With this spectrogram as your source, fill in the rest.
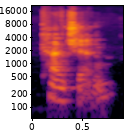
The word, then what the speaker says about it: Kanchan: I now say my name is pronounced Kanchan, rhymes with luncheon, in case you're wanting to know.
